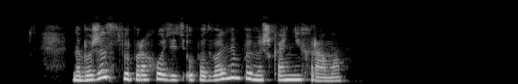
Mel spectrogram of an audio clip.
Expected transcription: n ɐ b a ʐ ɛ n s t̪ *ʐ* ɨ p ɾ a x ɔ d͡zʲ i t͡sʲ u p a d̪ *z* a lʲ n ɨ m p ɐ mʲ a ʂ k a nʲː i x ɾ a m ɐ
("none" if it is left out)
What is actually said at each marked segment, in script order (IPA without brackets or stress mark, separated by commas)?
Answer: v, v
